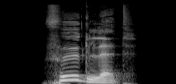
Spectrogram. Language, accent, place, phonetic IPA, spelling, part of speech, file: German, Germany, Berlin, [ˈføːɡlət], vöglet, verb, De-vöglet.ogg
- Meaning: second-person plural subjunctive I of vögeln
